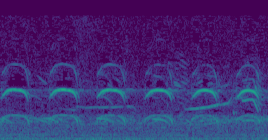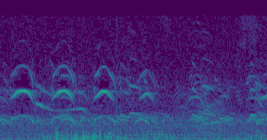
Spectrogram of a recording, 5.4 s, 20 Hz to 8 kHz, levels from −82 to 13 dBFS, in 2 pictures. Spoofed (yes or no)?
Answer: no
